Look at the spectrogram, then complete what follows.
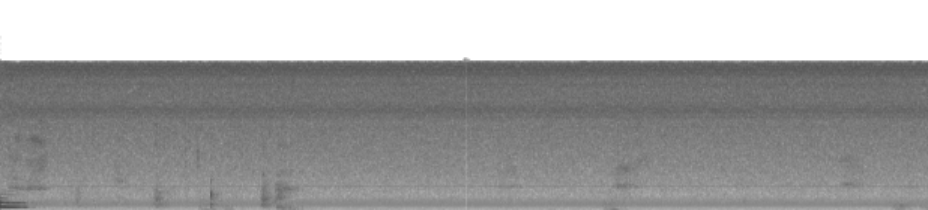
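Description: Steady electrical mains hum with a faint buzz. A small child's high vocal sound trails off right at the start, and a few faint brief sounds follow.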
